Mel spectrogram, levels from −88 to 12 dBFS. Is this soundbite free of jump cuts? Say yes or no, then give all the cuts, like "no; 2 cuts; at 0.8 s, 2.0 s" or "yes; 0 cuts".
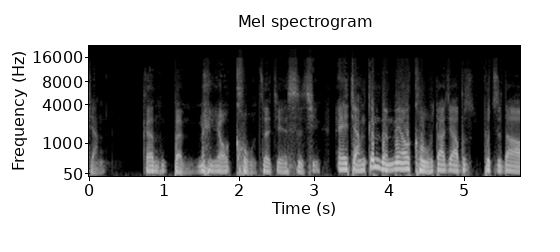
yes; 0 cuts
